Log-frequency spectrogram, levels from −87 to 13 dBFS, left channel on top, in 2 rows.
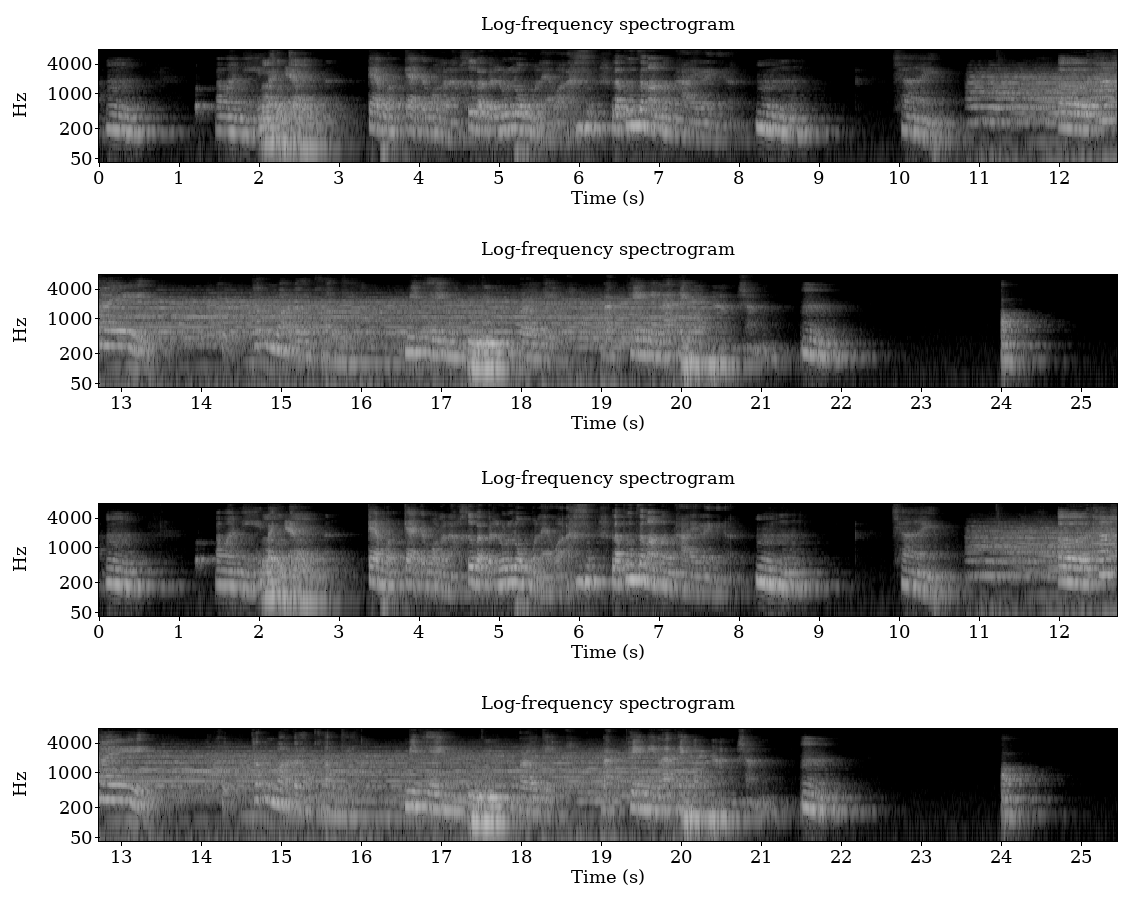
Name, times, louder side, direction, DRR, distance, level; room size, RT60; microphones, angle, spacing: voice 1, 0.1-0.5 1.5-2.6 3.4-7.9 8.2-8.7 9.9-10.5 11.7-13.4 14.2-14.4 14.6-16.0 16.5-17.4 17.9-18.7 19.0-21.1 21.5-21.9, right 2 dB, 40° right, 0 dB, 0.3 m, -32 dB
voice 2, 2.0-2.7 17.3-17.6 20.3-20.4 24.0-24.1, equal, 60° left, -1 dB, 0.5 m, -27 dB
sound 1, 10.8-20.3, equal, 65° right, 0.7 m, -36 dB
2.3 x 2.3 x 2.6 m, 0.99 s
head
